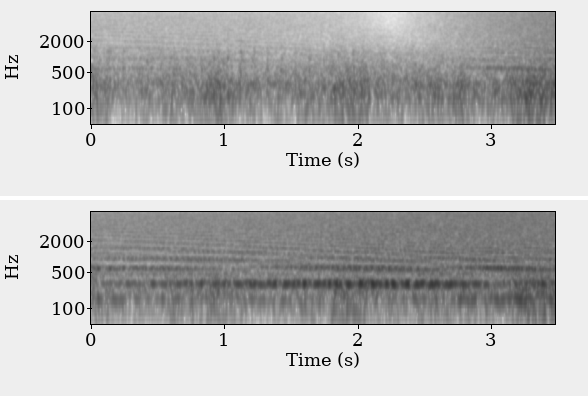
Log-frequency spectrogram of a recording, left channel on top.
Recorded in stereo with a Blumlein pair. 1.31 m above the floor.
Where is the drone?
35° right; by 3.5 s 75° right.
